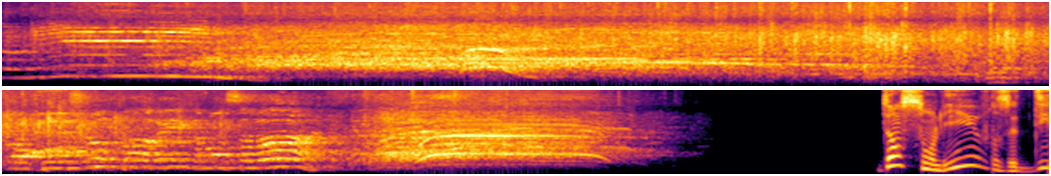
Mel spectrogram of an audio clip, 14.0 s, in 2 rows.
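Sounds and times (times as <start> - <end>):
whoops and cheering voices: 0.0 - 6.1, 9.4 - 11.4
large indoor crowd applauding at a film screening: 0.0 - 11.6
speech: 12.8 - 13.9.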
